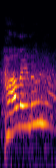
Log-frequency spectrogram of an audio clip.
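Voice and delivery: beaming, high Hallelujah called out; loud hallelujah greeting. Retold or imitated. Pastor greeting the church potluck with a loud, high hallelujah. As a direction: sing out Hallelujah as you walk in.

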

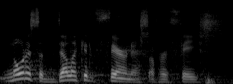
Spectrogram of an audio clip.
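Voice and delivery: ordinary delivery, nothing marked

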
